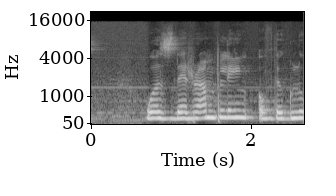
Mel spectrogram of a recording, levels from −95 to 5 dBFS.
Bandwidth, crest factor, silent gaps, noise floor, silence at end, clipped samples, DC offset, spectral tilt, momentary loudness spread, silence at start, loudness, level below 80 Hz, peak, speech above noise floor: 15.5 kHz; 12 dB; none; -33 dBFS; 0 s; under 0.1%; under 0.1%; -5.5 dB/octave; 20 LU; 0 s; -14 LUFS; -56 dBFS; -2 dBFS; 20 dB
